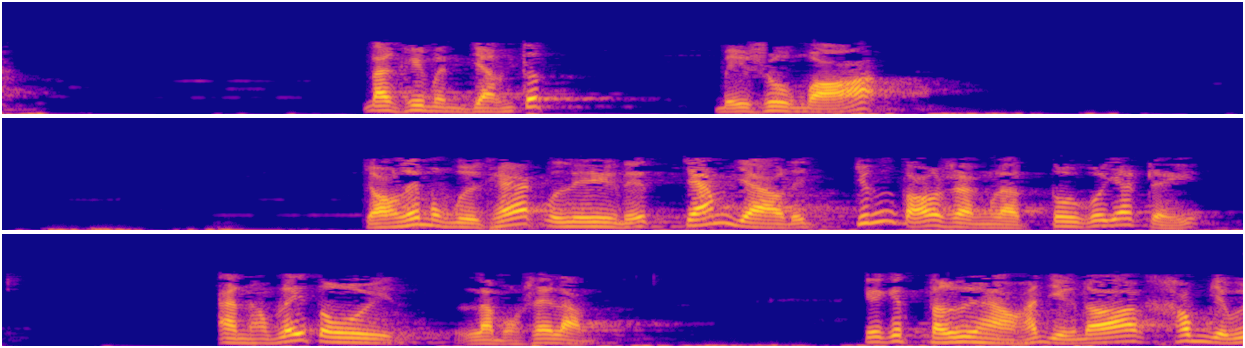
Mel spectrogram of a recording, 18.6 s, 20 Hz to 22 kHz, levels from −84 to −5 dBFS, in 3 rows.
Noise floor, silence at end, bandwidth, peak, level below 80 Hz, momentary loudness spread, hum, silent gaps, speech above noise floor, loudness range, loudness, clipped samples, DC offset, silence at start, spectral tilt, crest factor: -73 dBFS; 0 s; 5.4 kHz; 0 dBFS; -48 dBFS; 10 LU; none; none; 56 dB; 6 LU; -18 LUFS; under 0.1%; under 0.1%; 0 s; -10.5 dB/octave; 20 dB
